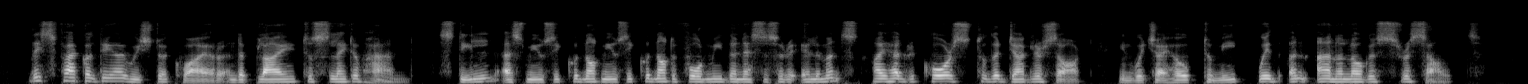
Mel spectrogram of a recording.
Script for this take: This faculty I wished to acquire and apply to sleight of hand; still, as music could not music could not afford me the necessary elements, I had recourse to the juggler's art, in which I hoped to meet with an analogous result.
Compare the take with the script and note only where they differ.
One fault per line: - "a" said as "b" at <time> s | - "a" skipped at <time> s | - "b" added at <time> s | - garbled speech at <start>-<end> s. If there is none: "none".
none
